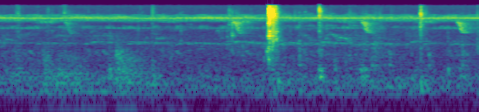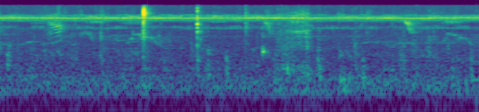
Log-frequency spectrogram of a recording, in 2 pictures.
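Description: Insects droning steadily on one high note, with birds giving short chirps that fall in pitch now and then. A few sharp clicks stand out, the loudest about three seconds in.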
